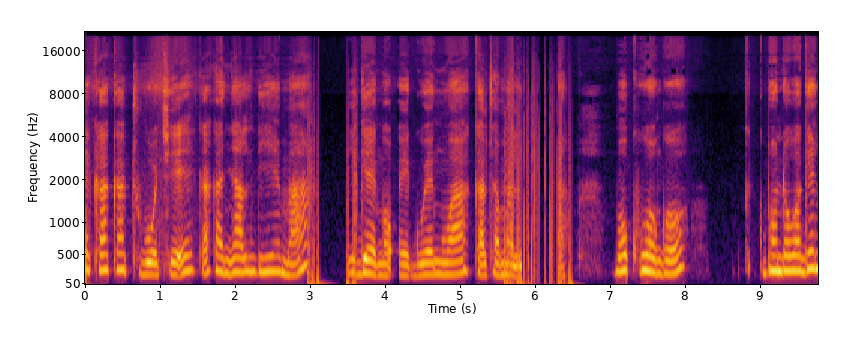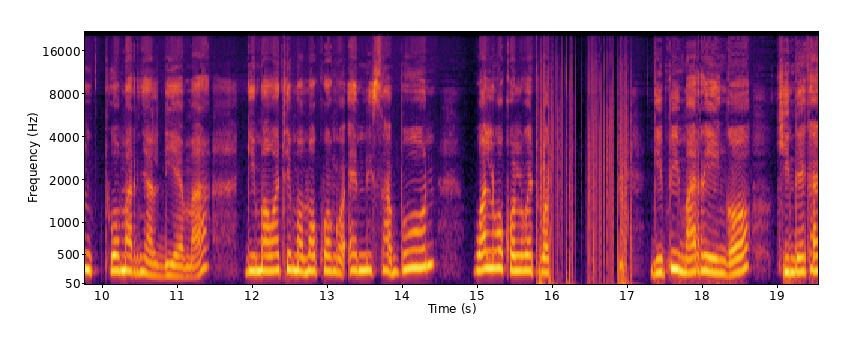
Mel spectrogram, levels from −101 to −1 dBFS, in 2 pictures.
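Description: Intermittent contact breaks the speech three times. From 2.95 to 3.62 s, after "kaka tuoche kaka nyaldiema", the line opens for about 373 ms. From 5.58 to 6.47 s, after "e gweng'wa kata", it opens for about 498 ms. From 15.78 to 17.05 s, just before "gi pi maringo", it opens for about 940 ms. Each time a loose connection briefly cuts the signal, leaving hiss, with crackle at both edges. That crackle and residual hiss set it apart from a clean digital dropout, which falls to silence.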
